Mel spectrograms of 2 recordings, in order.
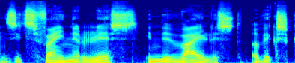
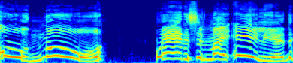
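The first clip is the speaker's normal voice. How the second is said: cartoon Italian voice, much higher and louder; 6 dB louder than usual. Speaker jokingly shows off another Italian impression: Mario voice. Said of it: "He's like a Mario".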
